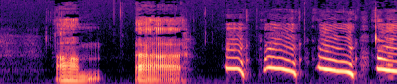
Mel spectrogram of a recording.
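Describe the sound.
A human voice imitates a dog whining: two rougher, lower vocal bursts give way to four high, tonal whimpers, each sliding downward in pitch, clear and close together.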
